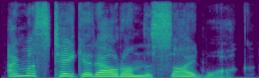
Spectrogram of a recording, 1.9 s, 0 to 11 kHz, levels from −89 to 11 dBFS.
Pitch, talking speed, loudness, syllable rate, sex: 245 Hz, 245 wpm, -15 LUFS, 5.5 syllables/s, female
